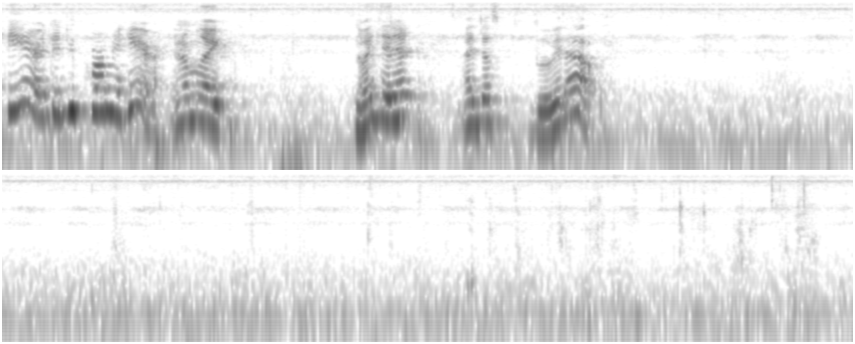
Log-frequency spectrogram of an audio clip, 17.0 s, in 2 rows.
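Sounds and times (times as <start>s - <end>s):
low room hum: 0.0s - 17.0s
person slurping and chewing noodles: 9.4s - 17.0s.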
